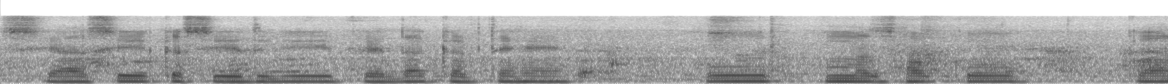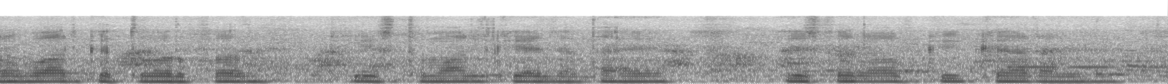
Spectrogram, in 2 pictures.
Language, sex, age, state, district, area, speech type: Urdu, male, 45-60, Uttar Pradesh, Muzaffarnagar, urban, spontaneous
